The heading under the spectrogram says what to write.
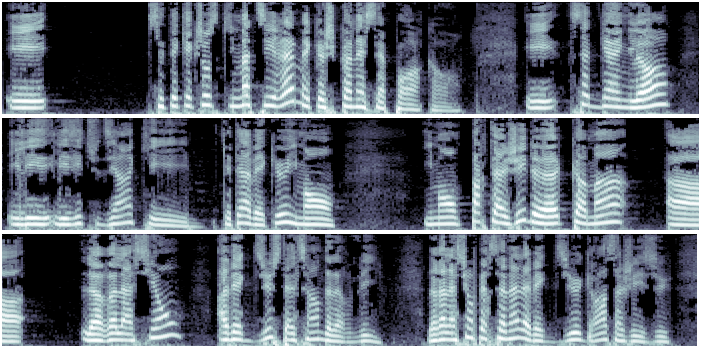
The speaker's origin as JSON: {"language": "French", "town": "Gatineau", "region": "Quebec", "country": "Canada", "tie": "born or raised there", "lives_now": "Dorval, Canada", "said": "Je suis originaire de Gatineau. Et puis, j'habite actuellement à Dorval. C'est pas tellement loin d'ici"}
